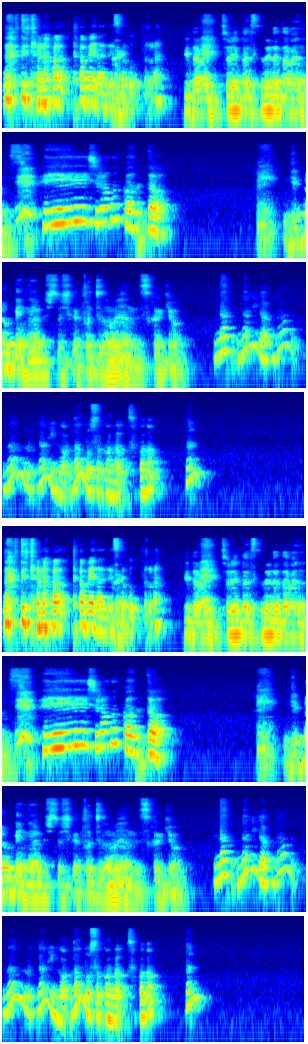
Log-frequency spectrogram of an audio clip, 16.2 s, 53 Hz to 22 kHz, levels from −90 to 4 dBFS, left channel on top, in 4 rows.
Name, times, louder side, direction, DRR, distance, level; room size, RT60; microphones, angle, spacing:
voice 1, 0.0-2.1 2.6-2.8 4.2-6.2 7.4-7.7 10.9-14.2 14.6-14.7, right 4 dB, 35° right, 3 dB, 0.3 m, -28 dB
voice 2, 2.4-4.4 7.4-10.5, right 1 dB, 5° right, -5 dB, 1.5 m, -31 dB
3.9 x 2.1 x 2.4 m, 0.36 s
head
